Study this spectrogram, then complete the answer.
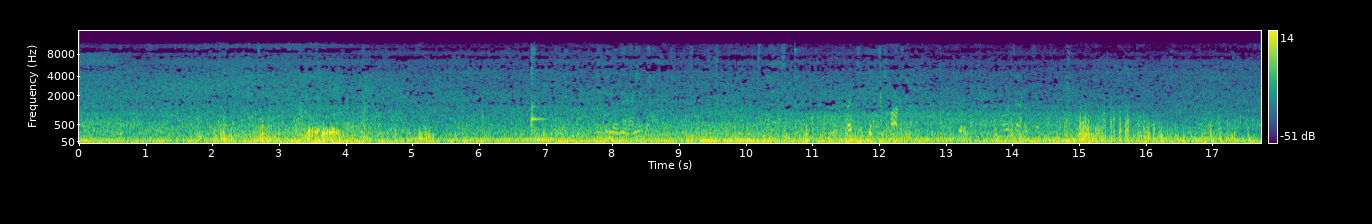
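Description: A river rushes and roars nearby.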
